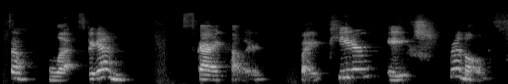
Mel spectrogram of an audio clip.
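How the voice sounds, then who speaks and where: A woman teacher reading a children's storybook aloud, with deliberate, expressive phrasing and pauses. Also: sits high, distant mic, rough recording.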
